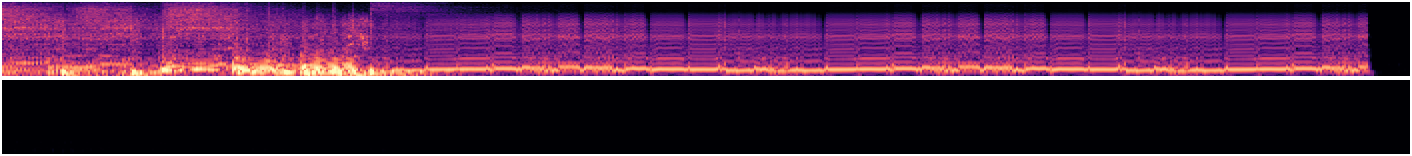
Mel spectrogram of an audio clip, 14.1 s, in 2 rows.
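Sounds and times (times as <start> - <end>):
metal music: 0.0 - 6.8.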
